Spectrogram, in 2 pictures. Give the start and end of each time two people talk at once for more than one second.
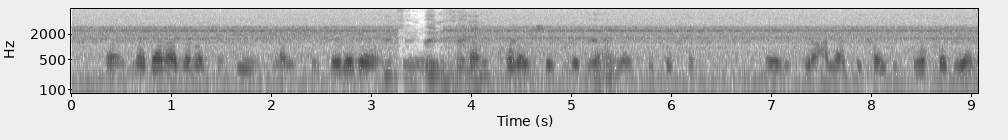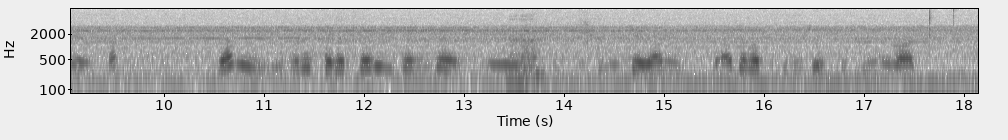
3.1-4.5

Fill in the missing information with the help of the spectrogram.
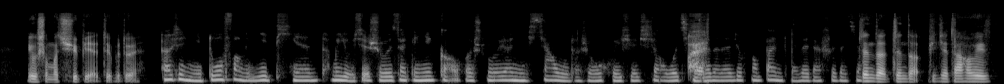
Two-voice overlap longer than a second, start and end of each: none

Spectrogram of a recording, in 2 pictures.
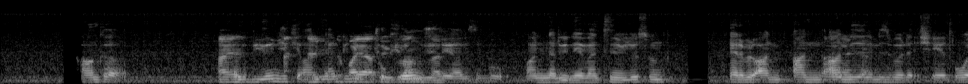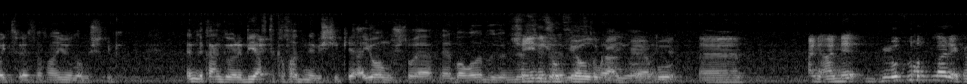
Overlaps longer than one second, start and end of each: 3.1-4.4, 14.8-16.4

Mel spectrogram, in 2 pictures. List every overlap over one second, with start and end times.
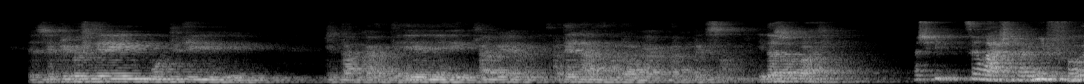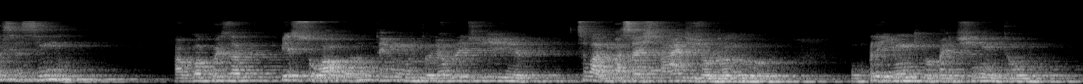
none

